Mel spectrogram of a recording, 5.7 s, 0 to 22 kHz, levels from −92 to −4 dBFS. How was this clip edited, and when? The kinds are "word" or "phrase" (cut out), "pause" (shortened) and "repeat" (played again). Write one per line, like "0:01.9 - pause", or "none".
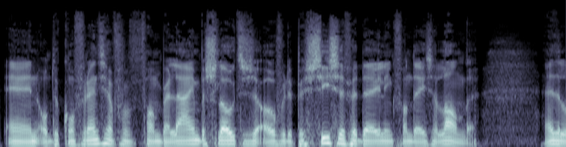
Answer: none

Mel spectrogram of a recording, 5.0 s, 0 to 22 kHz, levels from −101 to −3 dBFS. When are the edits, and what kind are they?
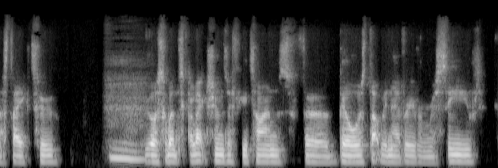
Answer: none

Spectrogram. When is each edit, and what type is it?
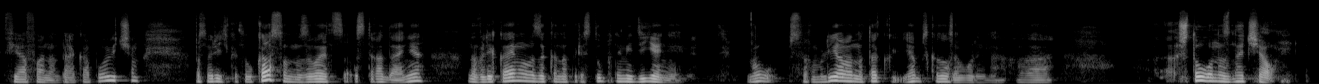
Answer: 0:02.4 - word
0:03.6 - phrase
0:09.5 - word

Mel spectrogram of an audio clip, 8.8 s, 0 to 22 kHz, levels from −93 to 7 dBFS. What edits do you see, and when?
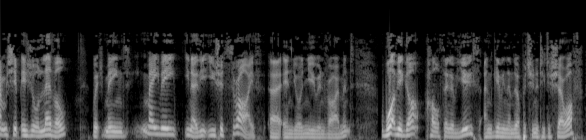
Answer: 0:06.4 - phrase

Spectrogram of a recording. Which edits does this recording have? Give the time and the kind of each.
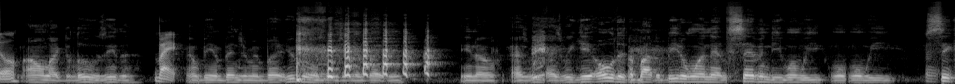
0:01.4 - pause
0:02.0 - phrase
0:02.9 - word
0:05.0 - pause
0:05.4 - word
0:06.3 - phrase
0:07.3 - word
0:08.5 - repeat

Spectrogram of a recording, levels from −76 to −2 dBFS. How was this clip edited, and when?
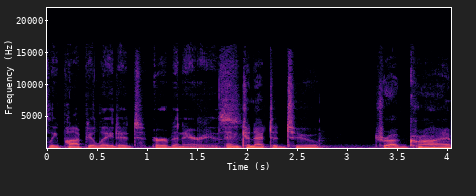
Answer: none

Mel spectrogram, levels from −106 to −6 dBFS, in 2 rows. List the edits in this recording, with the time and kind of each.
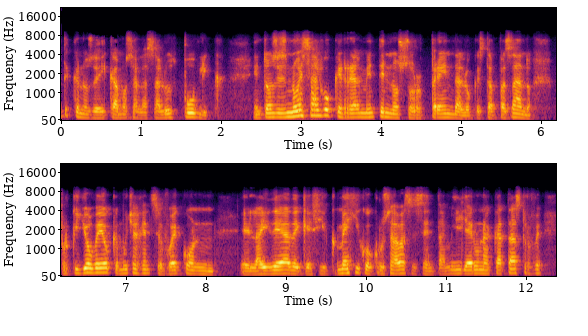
none

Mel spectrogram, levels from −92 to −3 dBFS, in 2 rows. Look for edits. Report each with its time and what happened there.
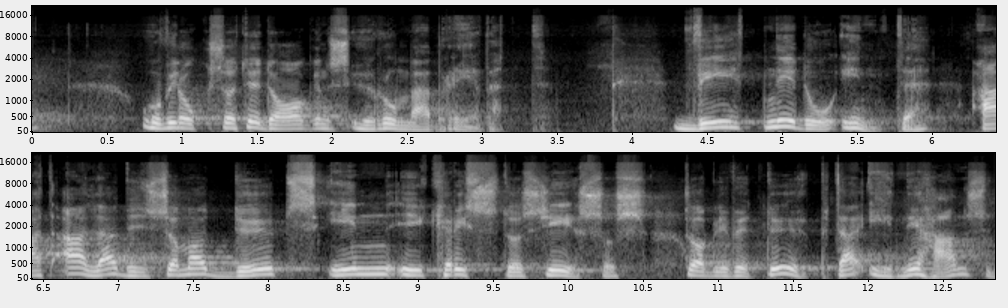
0:01.0 - word
0:02.1 - word
0:10.8 - word

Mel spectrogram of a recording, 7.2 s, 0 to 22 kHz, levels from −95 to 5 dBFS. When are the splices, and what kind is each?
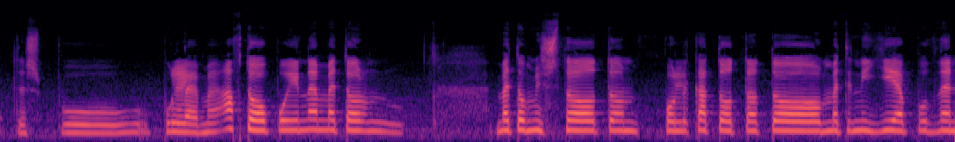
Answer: none

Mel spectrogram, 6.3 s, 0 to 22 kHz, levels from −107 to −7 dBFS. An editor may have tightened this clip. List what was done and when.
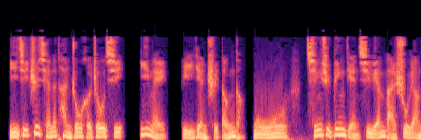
none

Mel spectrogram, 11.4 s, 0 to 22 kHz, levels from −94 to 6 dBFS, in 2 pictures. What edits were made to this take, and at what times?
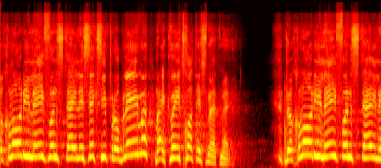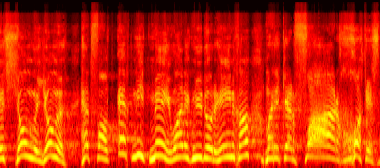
none

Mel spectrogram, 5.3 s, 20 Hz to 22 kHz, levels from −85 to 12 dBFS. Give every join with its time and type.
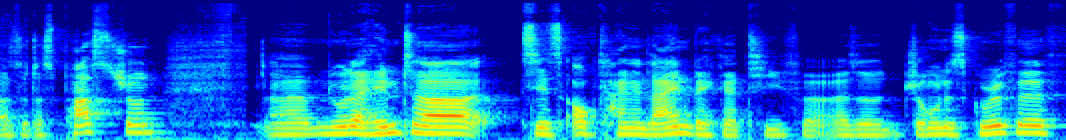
0:01.2 - pause
0:02.6 - word
0:03.0 - word

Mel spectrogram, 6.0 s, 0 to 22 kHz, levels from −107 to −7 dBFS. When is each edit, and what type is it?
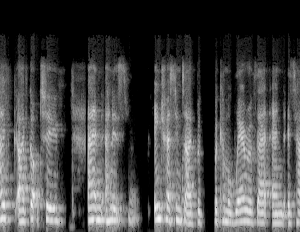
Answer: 0:01.7 - pause
0:03.6 - word

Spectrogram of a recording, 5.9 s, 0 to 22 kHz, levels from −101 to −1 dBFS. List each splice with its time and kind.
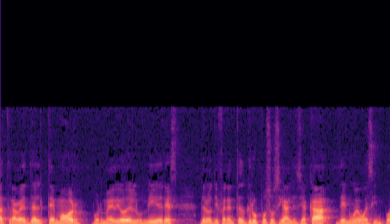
none

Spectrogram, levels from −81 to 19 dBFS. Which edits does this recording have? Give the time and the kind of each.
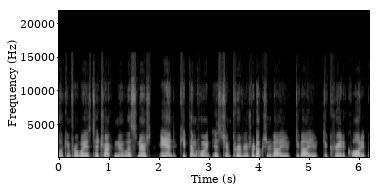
0:01.9 - pause
0:02.7 - phrase
0:03.8 - word
0:04.8 - repeat

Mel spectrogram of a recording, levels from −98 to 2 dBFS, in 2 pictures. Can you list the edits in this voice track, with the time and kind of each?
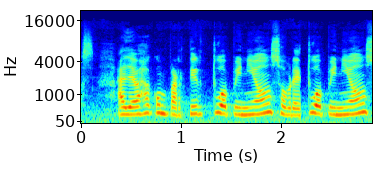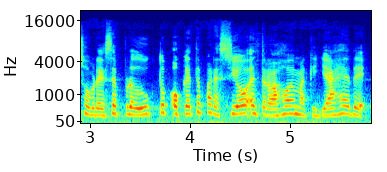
0:02.2 - repeat
0:03.8 - word

